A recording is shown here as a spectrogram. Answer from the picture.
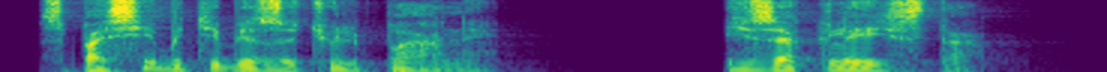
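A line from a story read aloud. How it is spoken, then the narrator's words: Whisper. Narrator (Russian): прошептала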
